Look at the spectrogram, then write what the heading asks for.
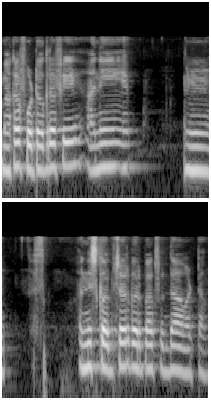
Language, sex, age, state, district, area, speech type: Goan Konkani, male, 18-30, Goa, Tiswadi, rural, spontaneous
